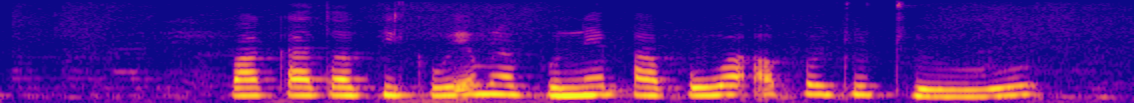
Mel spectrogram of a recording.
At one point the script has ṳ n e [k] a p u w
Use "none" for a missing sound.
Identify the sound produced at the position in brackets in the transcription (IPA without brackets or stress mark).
p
